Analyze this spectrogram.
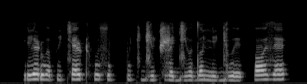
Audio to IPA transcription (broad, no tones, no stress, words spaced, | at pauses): ɾiə̯ɽuə̯ picɛʊ̯ʈʰu supːucd͡ʑøcʐɛ d͡ʑɨʊ̯dɔɲɾi ɟuɪ̯ | ɔə̯zɛ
